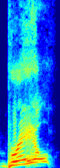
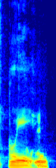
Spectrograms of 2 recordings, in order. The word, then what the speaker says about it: Oehl: Is it Braille? No, it's Broll. Because it looks like it could sound like Braille. I don't see an A in there. But OEHL Braille. Bro, that's a bro.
